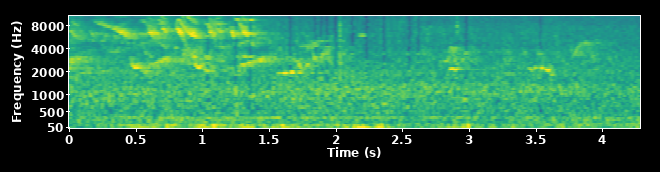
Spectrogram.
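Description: Birds chirping in quick, rising and falling calls, busiest in the first second and sparser afterwards, over a steady low rumble.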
